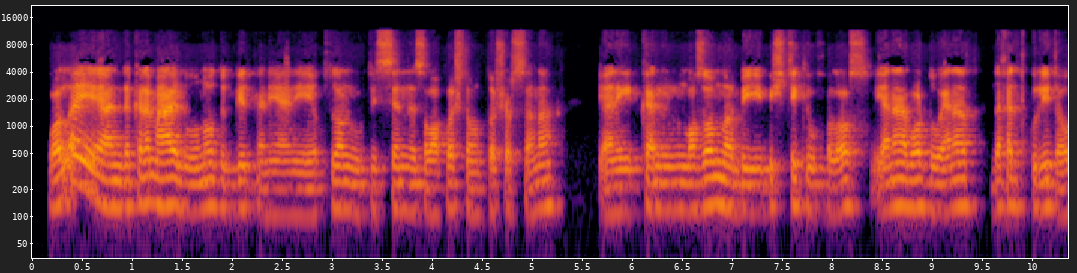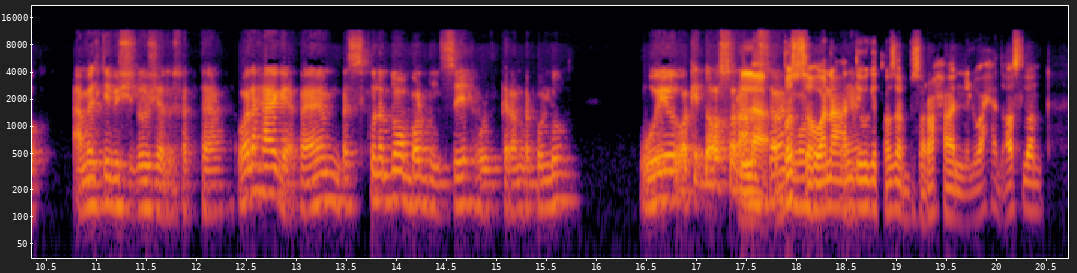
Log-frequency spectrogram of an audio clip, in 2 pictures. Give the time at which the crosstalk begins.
17.4 s

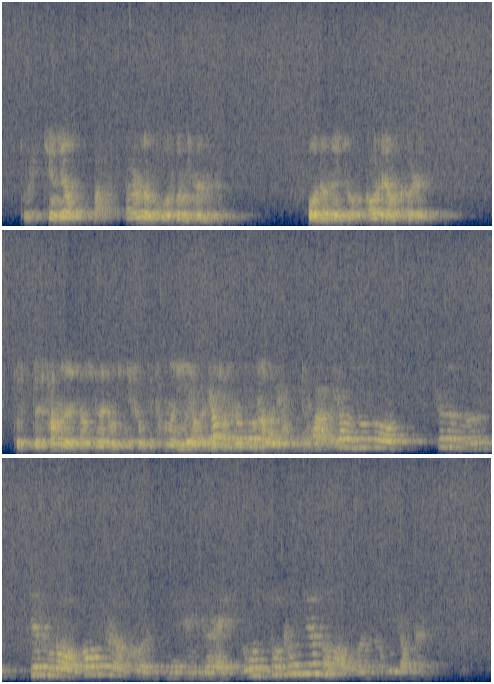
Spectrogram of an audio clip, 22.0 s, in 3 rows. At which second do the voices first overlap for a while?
10.1 s

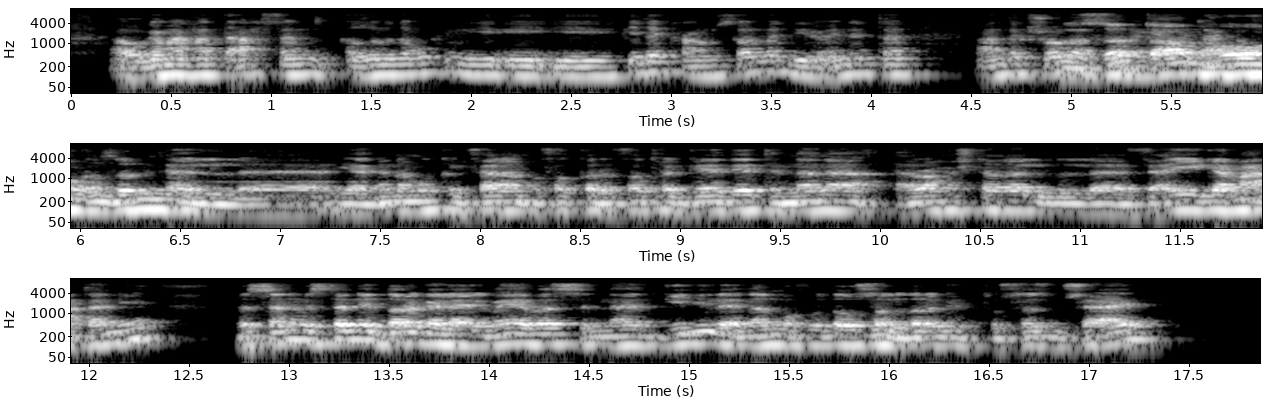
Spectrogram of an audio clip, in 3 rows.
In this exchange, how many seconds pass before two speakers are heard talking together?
5.0 s

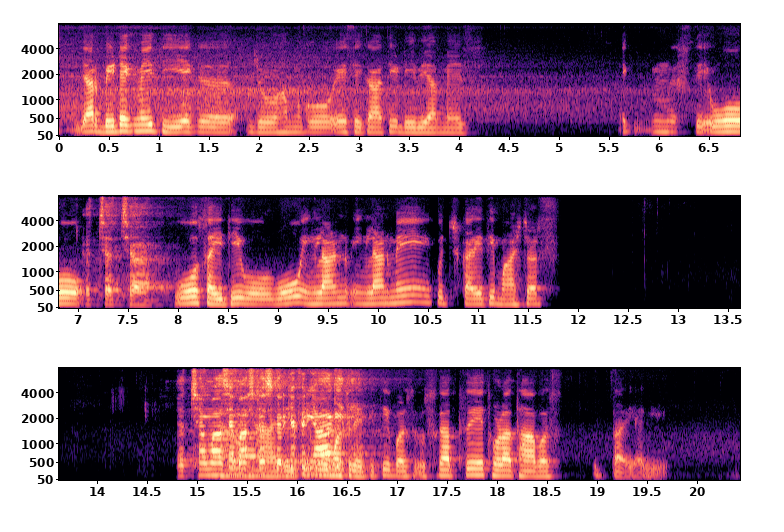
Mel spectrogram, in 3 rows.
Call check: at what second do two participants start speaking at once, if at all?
15.2 s

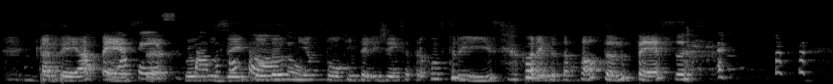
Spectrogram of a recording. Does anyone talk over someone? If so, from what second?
0.8 s

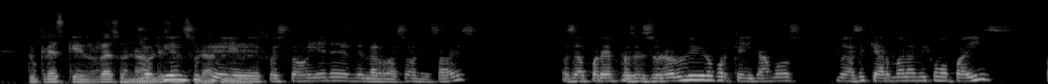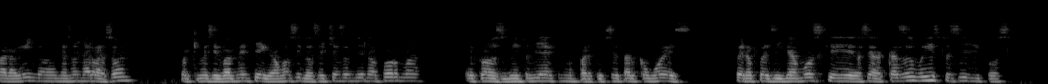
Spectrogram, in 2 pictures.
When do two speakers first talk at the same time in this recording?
1.3 s

